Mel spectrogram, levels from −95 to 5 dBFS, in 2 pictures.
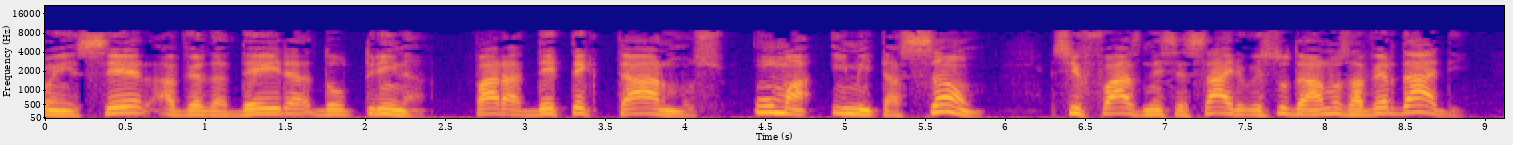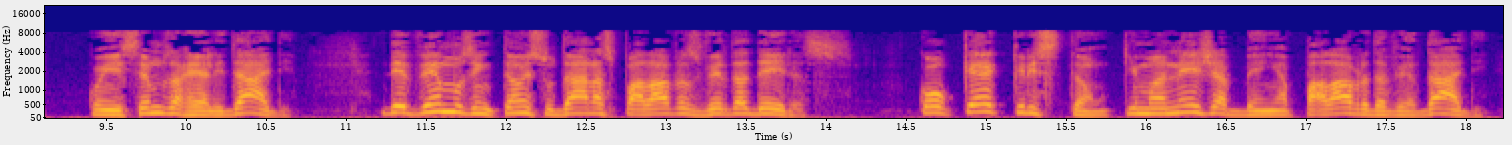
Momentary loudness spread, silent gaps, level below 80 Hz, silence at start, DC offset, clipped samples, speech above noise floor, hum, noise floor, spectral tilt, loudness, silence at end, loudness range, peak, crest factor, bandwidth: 6 LU; none; -52 dBFS; 0 s; under 0.1%; under 0.1%; 29 dB; none; -44 dBFS; -5 dB/octave; -15 LUFS; 0.1 s; 2 LU; -2 dBFS; 14 dB; 8.8 kHz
